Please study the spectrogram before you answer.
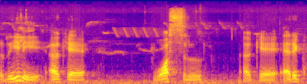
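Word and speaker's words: Wastl: it what's his last name how do you pronounce that wassel really okay wassel okay eric wassel yeah that's his last name eric he's the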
